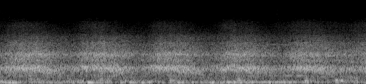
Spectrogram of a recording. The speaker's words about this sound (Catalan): I escolta com ho celebraven a l'estadi després del partit, els jugadors anant cap a la grada i alçant els braços.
